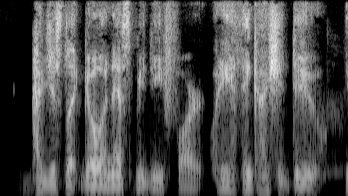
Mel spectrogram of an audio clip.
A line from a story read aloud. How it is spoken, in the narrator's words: whispered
